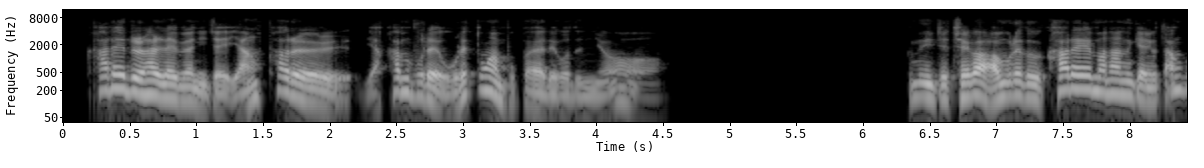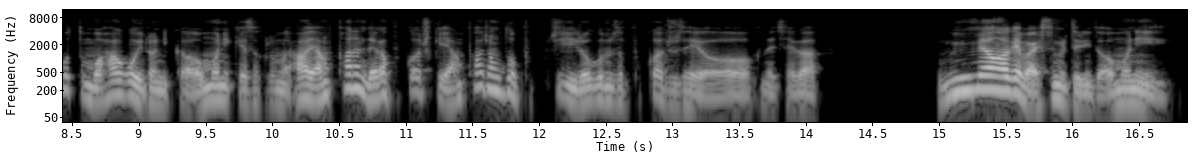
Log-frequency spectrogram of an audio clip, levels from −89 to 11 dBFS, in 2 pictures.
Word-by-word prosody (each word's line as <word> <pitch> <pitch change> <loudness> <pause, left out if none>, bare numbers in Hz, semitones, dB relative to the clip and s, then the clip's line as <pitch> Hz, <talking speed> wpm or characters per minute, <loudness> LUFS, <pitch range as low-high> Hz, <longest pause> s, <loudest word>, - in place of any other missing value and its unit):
카레를 200 -3 +2
하려면 130 -7 +3
이제 85 -2 -3
양파를 140 - +1
약한 185 0 -5
불에 145 -3 +2
오랫동안 80 - 0
볶아야 - - -3
되거든요. 75 -2 -9 1.9
근데 140 +1 -3
인제 130 -1 -1
제가 145 +4 +5
아무래도 145 -3 +2
카레만 200 -2 +2
하는 165 -2 +1
게 145 - +1
아니고 110 - 0
딴 205 - -2
것도 200 -9 -8
뭐 110 -3 0
하고 155 +2 +1
이러니까 100 -3 -4
어머니께서 115 -4 -3
그러면 100 0 -9
"아 - - +4
양파는 220 - +1
내가 125 - +2
볶아줄게. 170 +7 -9
양파 240 +1 -4
정도 200 -5 -2
볶지." - - -21
이러고서 115 0 -2 0.2
볶아 - - -5
주세요. 80 -5 -4
근데 - - -13
제가 85 -1 -5 0.9
분명하게 195 - +6
말씀을 130 -3 +2
드립니다. 85 -5 -4
"어머니. 95 -9 -2
130 Hz, 375 characters per minute, -24 LUFS, -, 1.9 s, 분명하게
